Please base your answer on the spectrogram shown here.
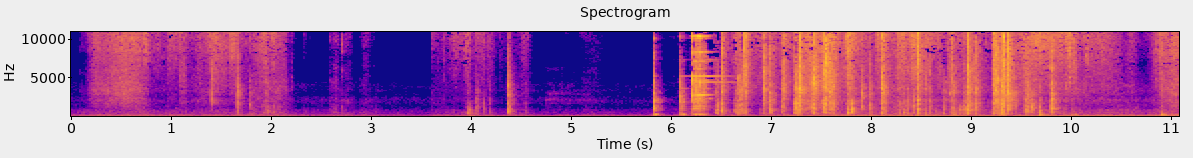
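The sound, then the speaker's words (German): Kitchen handling while 350 grams of flour is weighed on a kitchen scale: scattered taps and clinks at first, then a busy run of rustling, scraping and clattering over a low steady hum, with no talking. “Wir wiegen ein 350 Gramm Mehl. Also wieder die Waage an.”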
